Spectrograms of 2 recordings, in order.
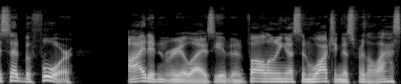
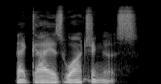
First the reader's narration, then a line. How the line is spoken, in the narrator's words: She quietly mumbled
